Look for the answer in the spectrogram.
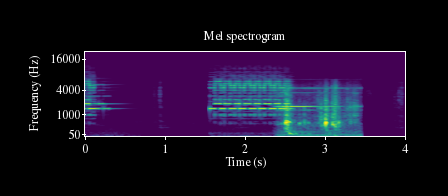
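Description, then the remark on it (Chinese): An old-fashioned telephone on a desk in a criminal investigation bureau office rings loudly in two bursts, a short fading ring followed by a longer, rattling metallic ring of about two seconds, then silence. “忽然桌上老式的电话铃声响了起来。”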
